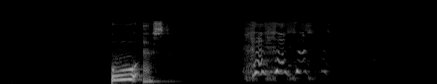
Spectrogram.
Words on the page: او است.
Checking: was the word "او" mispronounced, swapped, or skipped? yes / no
no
